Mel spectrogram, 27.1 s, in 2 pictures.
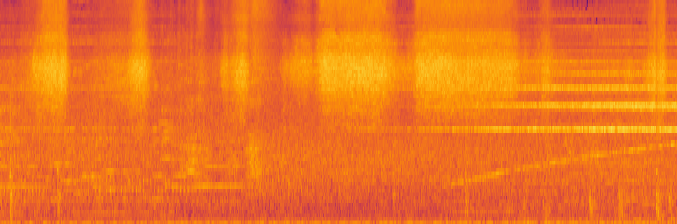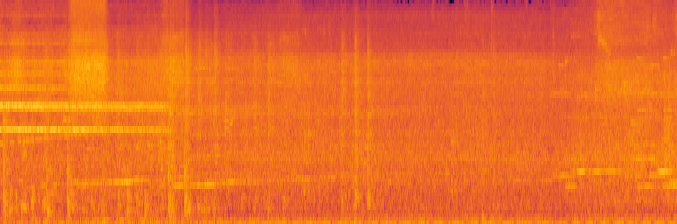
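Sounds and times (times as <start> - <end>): electric train rumbling: 0.0 - 27.0
high squealing tones: 8.9 - 17.2.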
